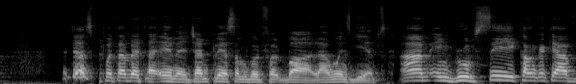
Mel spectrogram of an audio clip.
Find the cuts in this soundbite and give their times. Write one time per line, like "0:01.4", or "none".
0:01.0
0:03.5
0:03.9

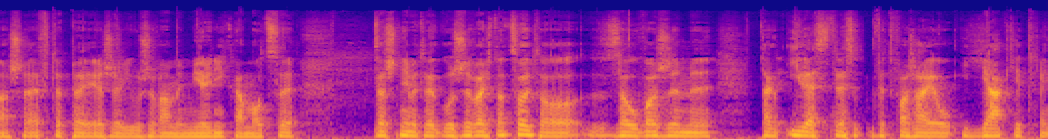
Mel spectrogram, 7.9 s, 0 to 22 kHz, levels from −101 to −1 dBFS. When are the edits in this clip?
0:02.8
0:04.0
0:05.8
0:06.5

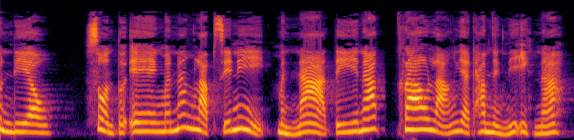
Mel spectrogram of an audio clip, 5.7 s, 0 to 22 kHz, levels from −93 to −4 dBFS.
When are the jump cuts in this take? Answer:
0:02.7
0:03.8

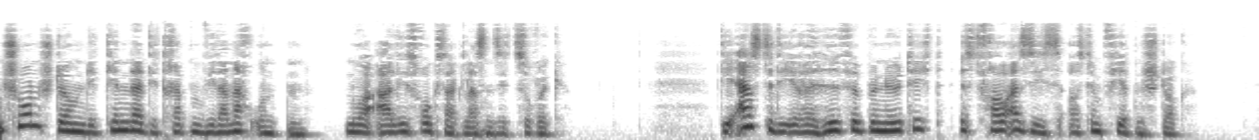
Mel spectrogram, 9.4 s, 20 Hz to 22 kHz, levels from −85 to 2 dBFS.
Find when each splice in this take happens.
0:02.5
0:07.1

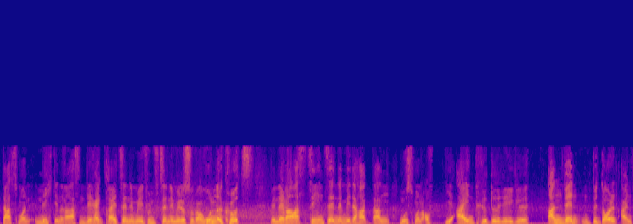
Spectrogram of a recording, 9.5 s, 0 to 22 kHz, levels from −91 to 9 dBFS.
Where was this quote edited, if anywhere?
0:01.6
0:02.2
0:04.6
0:05.9
0:06.5

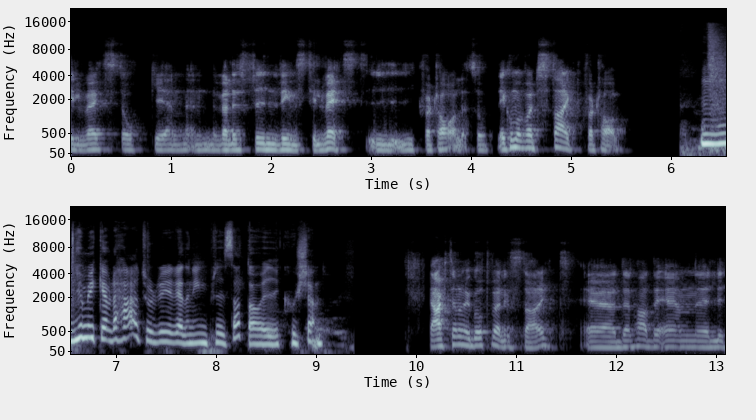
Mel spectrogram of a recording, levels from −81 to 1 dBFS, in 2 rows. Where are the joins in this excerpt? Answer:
0:04.2
0:10.1

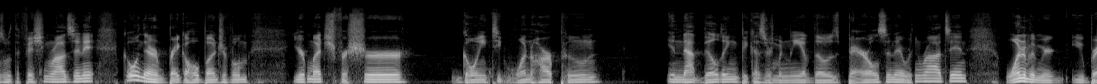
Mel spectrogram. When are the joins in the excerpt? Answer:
0:03.1
0:05.0
0:07.7
0:09.2

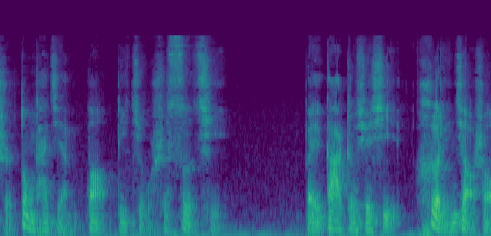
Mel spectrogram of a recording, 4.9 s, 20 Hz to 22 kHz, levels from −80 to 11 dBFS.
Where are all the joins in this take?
0:03.0

